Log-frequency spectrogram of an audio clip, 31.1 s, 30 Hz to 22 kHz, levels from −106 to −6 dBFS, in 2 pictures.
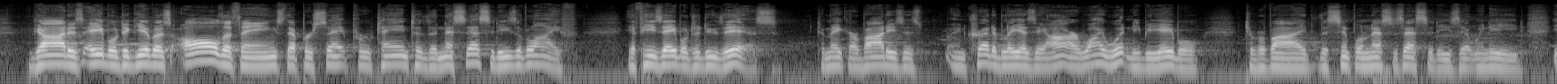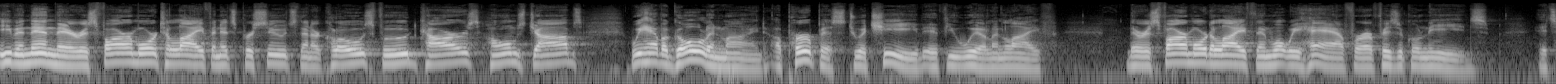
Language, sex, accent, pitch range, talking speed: English, male, American, 120-150 Hz, 175 wpm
